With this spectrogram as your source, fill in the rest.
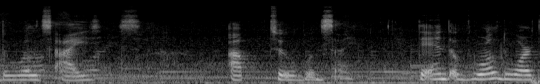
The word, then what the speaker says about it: bonsai: Asian ancestry ancestry to travel in space Bonsai pronounced Bonsai is a tree in a container as old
